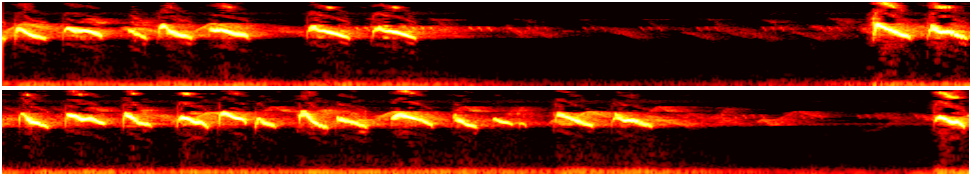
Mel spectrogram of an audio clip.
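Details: Hume's white-eye singing a master song for bird training: a short burst of high, thin slurred chirps, over a second of silence, then a longer rapid run of about fifteen chirps, ending with another brief start.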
